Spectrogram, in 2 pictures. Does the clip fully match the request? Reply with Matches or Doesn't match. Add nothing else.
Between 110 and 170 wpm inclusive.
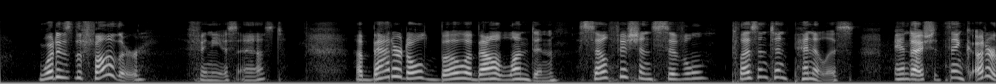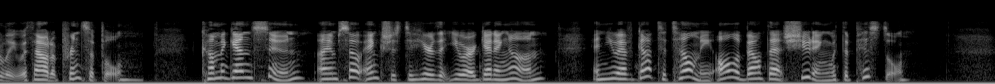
Matches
